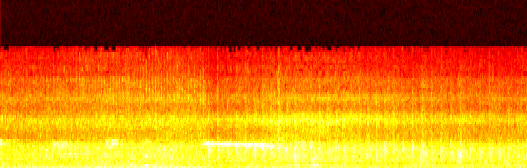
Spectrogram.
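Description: Busy street traffic noise with people's voices mixed in. A short high tone sounds about two and a half seconds in.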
